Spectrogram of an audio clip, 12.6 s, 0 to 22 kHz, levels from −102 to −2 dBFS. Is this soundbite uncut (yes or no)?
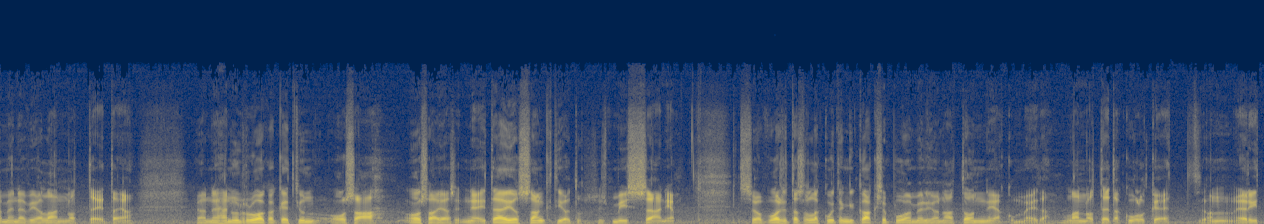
yes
